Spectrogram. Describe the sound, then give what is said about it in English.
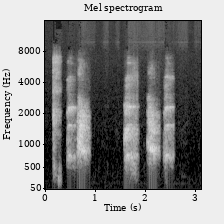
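Puppies barking in short, high yaps: a quick burst of three, a brief pause, then three more. The barks are clear, with no talking. “the puppies are enraged i don't know what has happened”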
